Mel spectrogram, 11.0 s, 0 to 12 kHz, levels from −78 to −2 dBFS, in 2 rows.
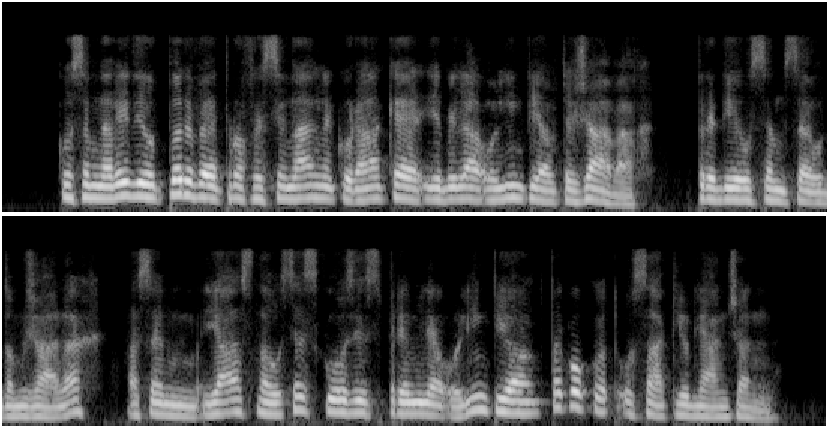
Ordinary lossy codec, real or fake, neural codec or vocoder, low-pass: AAC, 48 kbps; fake; codec, 16 kHz, 2 kbps, FreqCodec, smaller model; 7.2 kHz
